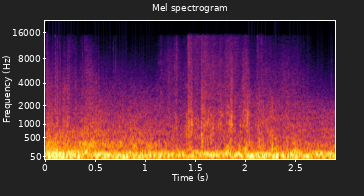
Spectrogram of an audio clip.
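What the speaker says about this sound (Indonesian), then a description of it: "para pekerja meledakkan sebuah bongkahan batu besar yang mengganggu pekerjaan mereka" A large boulder blasted apart with explosives in a film scene, heard as a dense, sustained low rumble with crackling debris that stays loud for the whole stretch, with no voices.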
